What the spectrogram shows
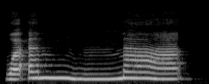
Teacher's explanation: Ma is a shadda letter. You have to make it stronger 2 counts. And it is followed by alif to make it longer also.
